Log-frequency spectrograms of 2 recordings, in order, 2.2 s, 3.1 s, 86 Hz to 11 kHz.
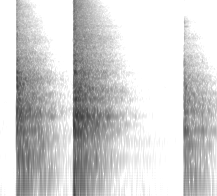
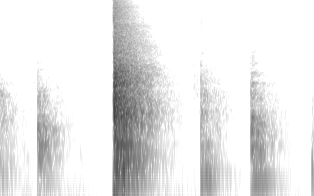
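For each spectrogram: First: cracked 3D-printed plastic enclosure. Second: solid enclosure, undamaged by hammer strike.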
